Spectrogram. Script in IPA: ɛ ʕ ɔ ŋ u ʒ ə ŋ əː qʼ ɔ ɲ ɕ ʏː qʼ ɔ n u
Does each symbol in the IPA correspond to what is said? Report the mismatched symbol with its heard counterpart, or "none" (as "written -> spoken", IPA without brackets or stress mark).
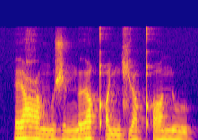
none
